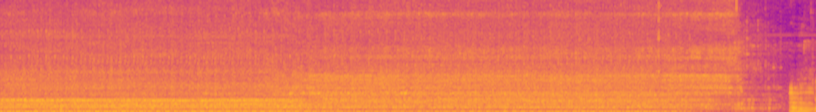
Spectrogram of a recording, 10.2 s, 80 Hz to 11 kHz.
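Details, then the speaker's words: Studebaker V8 on run stand, first start with new Evans intake manifold: smooth even idle around 700 rpm, 18–19 inHg vacuum, good idle mixture, no misses or knocks; normal idle. "it's pulling a very nice vacuum at 18 to 19 inches it probably sounds like maybe 700 rpms and getting a very nice air fuel mixture at idle"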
